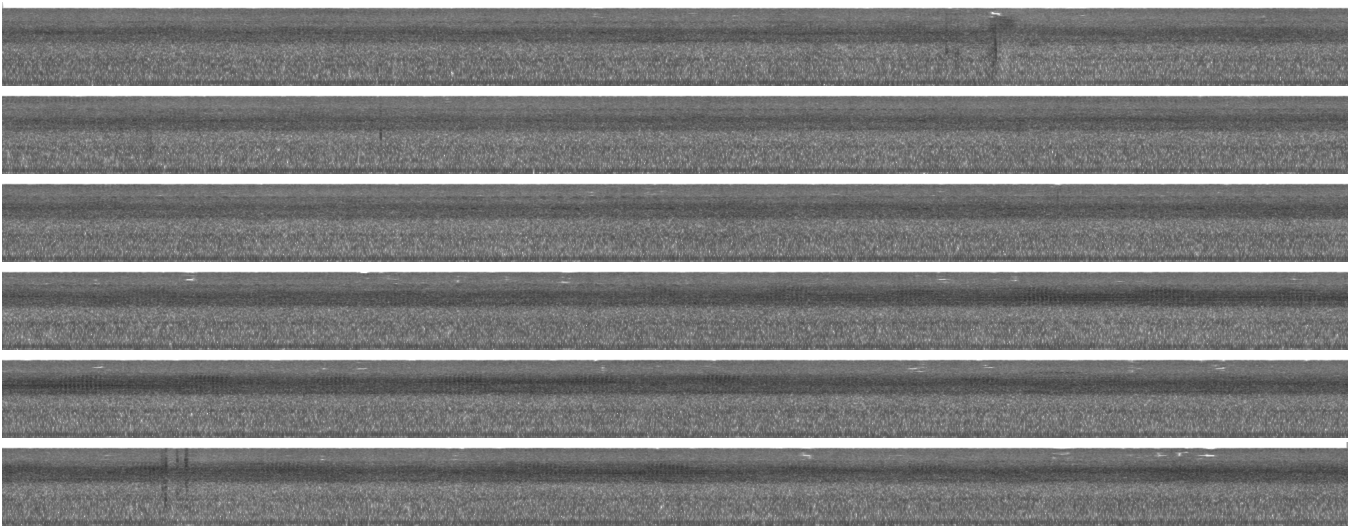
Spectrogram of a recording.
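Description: Steady mechanical hum with a low, constant tone, from an air-conditioning unit running outside the building.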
